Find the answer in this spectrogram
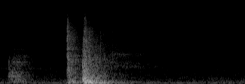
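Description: Two sharp knocks in quick succession just under a second in, fading out briefly after the second and louder one.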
